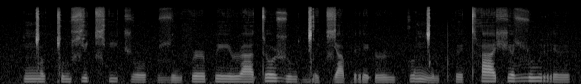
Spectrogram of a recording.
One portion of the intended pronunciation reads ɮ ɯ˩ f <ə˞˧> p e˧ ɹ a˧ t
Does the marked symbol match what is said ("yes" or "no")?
yes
